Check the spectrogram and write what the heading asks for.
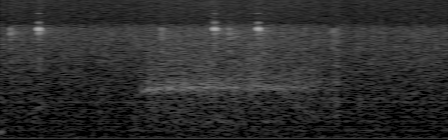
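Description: Near silence, broken by a few faint computer-mouse clicks: one early, then two close together about a second in.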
